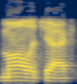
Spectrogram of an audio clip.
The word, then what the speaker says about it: Malecek: Well, everybody in my family except so my two brothers and my sister, everybody in my family says it's Malecek and my nephew wrestled at the Air Force Academy when you came last year.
